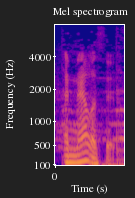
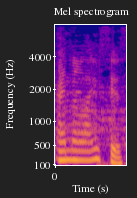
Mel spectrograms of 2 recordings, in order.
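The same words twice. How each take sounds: First: The word is said the standard English way. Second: The word is said the common local Indonesian way. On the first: The speaker calls it right. "Harusnya analysis" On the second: The speaker calls it wrong. "Selalu ngomongnya analysis gitu kan"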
